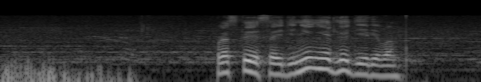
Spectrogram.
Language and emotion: Russian, neutral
